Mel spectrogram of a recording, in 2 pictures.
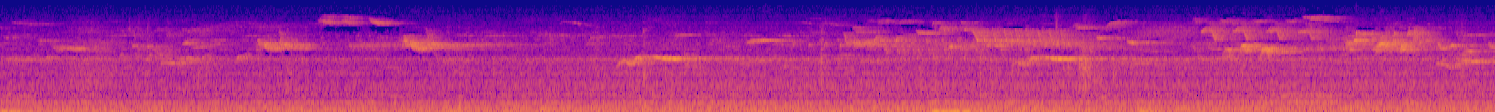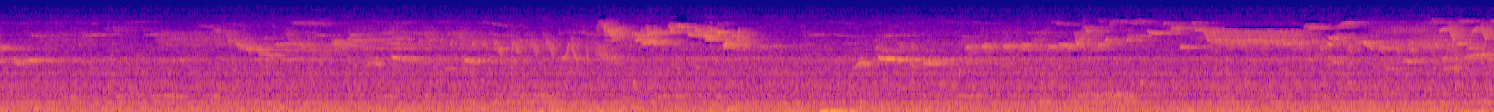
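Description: Small songbirds chirping and calling, with short high notes and quick trills coming again and again, over a steady low background rumble.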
